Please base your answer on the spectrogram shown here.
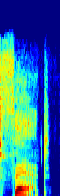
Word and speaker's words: fährt: Air z s fährt, he, she, it drives. The A becomes A umlaut, creating a sharper, higher sound, much easier to pronounce when speaking quickly.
